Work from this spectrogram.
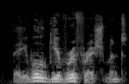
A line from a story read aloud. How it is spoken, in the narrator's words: said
